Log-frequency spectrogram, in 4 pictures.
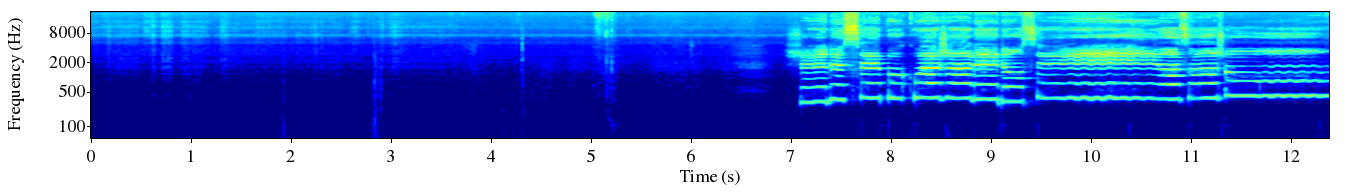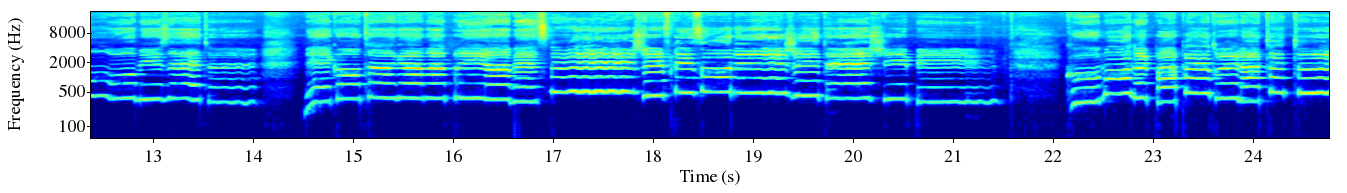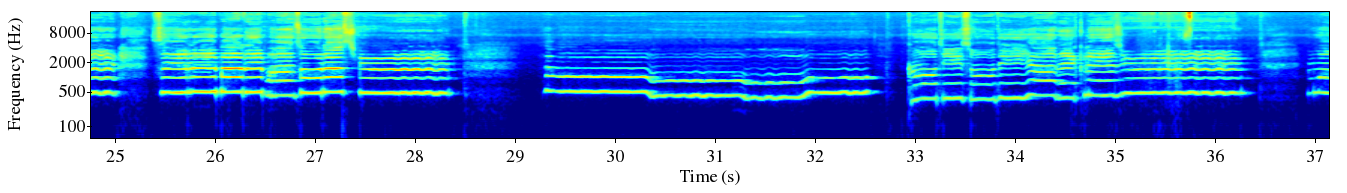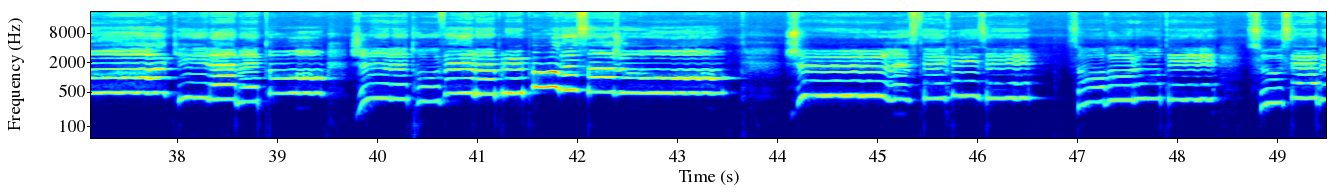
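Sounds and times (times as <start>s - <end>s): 
soprano singing: 7.0s - 28.6s, 29.2s - 49.4s.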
